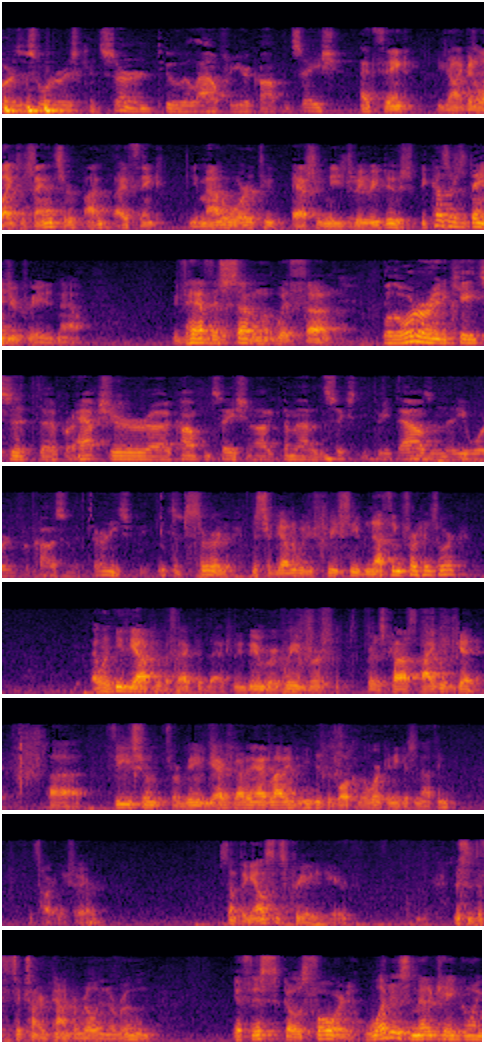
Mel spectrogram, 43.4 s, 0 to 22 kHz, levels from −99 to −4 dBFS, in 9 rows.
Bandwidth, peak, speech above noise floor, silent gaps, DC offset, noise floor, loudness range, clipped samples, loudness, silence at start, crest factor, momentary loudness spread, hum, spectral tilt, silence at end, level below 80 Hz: 8.4 kHz; -12 dBFS; 29 dB; none; under 0.1%; -62 dBFS; 8 LU; under 0.1%; -33 LUFS; 0 s; 22 dB; 16 LU; none; -6 dB/octave; 0 s; -58 dBFS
